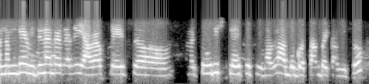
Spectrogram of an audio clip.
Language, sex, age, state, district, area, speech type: Kannada, female, 18-30, Karnataka, Vijayanagara, rural, conversation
